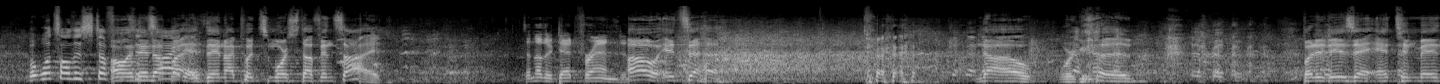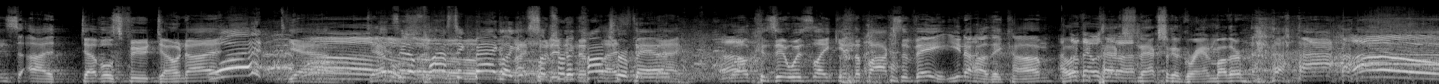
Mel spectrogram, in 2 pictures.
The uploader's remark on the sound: Live from the Gramercy Theatre in NYC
